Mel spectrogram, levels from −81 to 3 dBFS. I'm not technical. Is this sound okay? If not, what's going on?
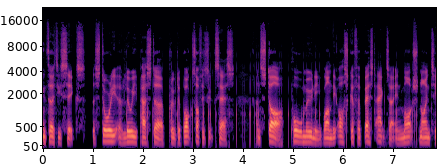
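No. From 1.66 s to 7.84 s, a train of clicks ticks over the speech about eight or nine times a second, unevenly, likely from electrical interference.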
